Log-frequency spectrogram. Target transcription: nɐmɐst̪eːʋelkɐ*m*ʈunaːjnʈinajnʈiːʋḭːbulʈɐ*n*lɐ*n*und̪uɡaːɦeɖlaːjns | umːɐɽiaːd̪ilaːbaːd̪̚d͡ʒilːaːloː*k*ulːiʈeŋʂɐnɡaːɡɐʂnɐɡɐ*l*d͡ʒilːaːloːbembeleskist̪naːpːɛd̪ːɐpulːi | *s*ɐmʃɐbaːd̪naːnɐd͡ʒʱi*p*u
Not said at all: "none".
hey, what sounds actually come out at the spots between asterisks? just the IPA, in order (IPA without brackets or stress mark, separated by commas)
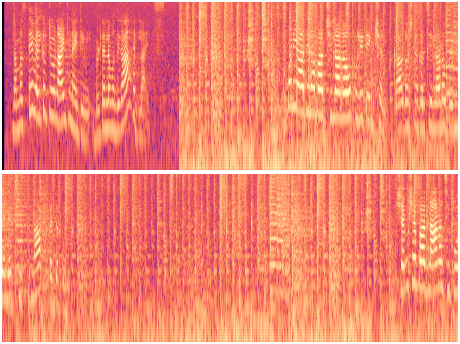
m, n, m, p, ɾ, ʃ, p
